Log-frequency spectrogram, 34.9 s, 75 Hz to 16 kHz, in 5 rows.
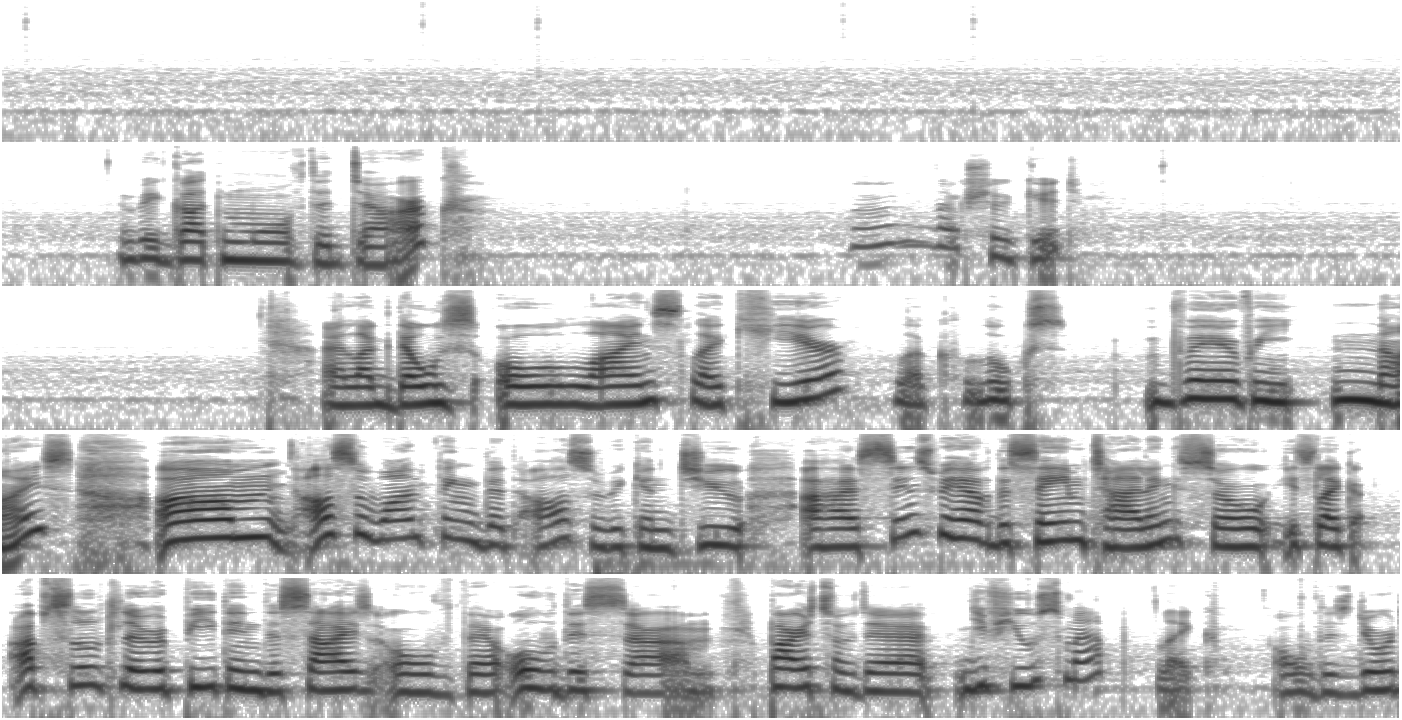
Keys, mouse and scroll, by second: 2.0 click, 4.1 click, 8.7-9.0 scroll up 1, 10.0-10.7 scroll down 1, 12.1 click, 13.8 scroll up 1, 15.3 click, 17.2-17.9 scroll down 1, 18.7-19.7 scroll up 1, 19.7 scroll down 1, 20.5-20.9 scroll up 1, 21.3-21.9 scroll down 1, 24.7 middle click, 24.8 middle click, 25.0 scroll down 1, 25.2 middle click, 25.3 double middle click, 33.0 click, 33.1 click, 33.1 click, 33.2 double click, 34.4 click, 34.4 click.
